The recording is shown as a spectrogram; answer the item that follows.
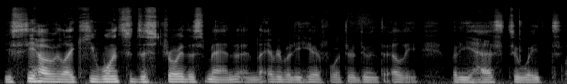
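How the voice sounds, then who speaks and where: A man, a game director, explaining his creative choices in a thoughtful, measured commentary conversation. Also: lowish voice, little pitch movement, darkish tone.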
